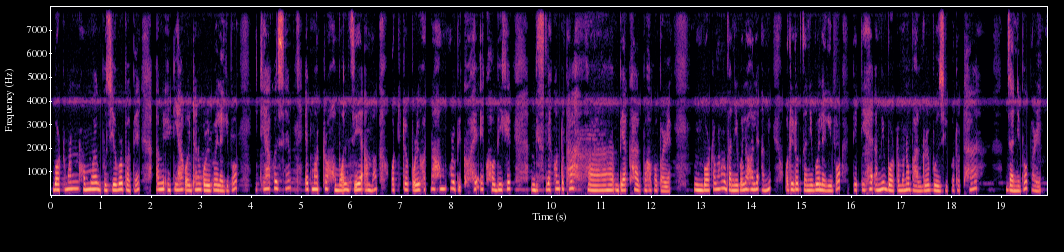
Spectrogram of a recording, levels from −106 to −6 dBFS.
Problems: constant background noise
